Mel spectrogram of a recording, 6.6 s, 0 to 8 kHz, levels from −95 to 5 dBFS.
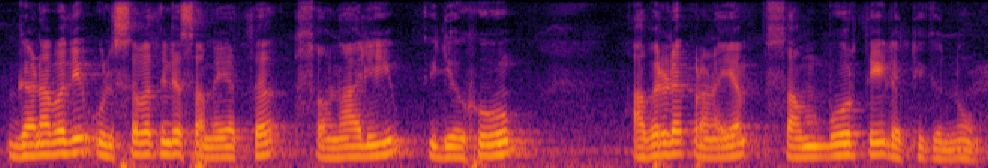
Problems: none marked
